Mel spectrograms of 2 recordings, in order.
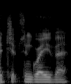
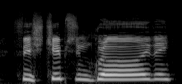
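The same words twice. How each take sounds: First: Said in the usual way. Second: High, loud, very drawn-out Brummie; Brummie accent. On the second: Retold or imitated. Mimicking the donut seller's catchphrase, strong Brummie accent. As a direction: stretch it out in exaggerated Birmingham tones. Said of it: "It's what he said, gravy".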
